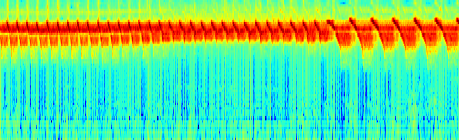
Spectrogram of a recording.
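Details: Belgian canary in full, forceful song, a bird suited to training young singers: a long fast rolling trill slowly rising, then a burst of quick downward-swooping notes.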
